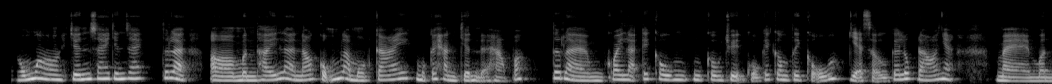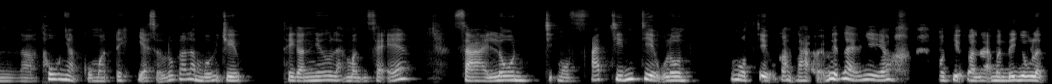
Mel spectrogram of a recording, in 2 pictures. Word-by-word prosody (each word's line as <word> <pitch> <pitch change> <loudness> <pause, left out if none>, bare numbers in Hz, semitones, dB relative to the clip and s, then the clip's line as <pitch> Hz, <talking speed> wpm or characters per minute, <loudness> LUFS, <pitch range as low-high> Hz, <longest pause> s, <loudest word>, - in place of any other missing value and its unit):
Đúng 205 +6 +5
rồi, 235 -5 +3
chính 235 +2 +4
xác, 265 +1 +3
chính 255 0 +5
xác. 275 0 0 0.2
Tức 295 - -1
là, 240 -7 +2 0.2
ờ, 185 -2 +1
mình 190 0 +2
thấy 205 +2 0
là 260 -4 +1
nó 210 +4 -1
cũng 240 +6 +2
là 270 - +1
một 180 -3 -1
cái 230 +7 -2
một 215 -5 0
cái 255 - -1
hành 200 -5 0
trình 185 0 0
để 165 +1 -6
học 170 -1 -7
á, 240 - -1 0.3
tức 290 -1 0
là 190 -7 +1 0.2
quay 225 -1 0
lại 220 - -3
cái 245 - -3
câu 215 -2 -1 0.2
câu 205 -1 -2
chuyện 195 0 -2
của - - -6
cái 225 - -6
công 215 -3 -2
ty 205 - -1
cũ 185 -1 -3
á, 260 - -22
giả 185 -5 0
sử 155 -2 -6
cái 225 - -1
lúc 260 +1 0
đó 200 -1 -2
nha, 240 0 +1 0.4
mà 165 -4 -2
mình 155 -1 -5
ờ, 150 -1 -10
thu 240 -1 +3
nhập 220 -5 +2
của 150 - -6
mình 160 0 -6
đi, 185 0 -6
giả - - -2
sử 155 - -7
lúc 205 - -3
đó 235 - -3
là 240 - 0
10.000.000 180 -1 +1 0.4
thì 180 - 0
gần 175 0 +1
như 190 +2 +1
là 195 0 -2
mình 160 -2 -3
sẽ 205 +10 -2 0.5
xài 170 -1 +1
luôn 185 +1 +3
chỉ - - -7
một 160 -3 -4 0.2
phát 215 +1 -2
9.000.000 230 -3 +4
luôn, 185 0 +5 0.4
1.000.000 225 - +2
còn 195 -3 -3
lại 180 0 -1
bạn - - -2
biết 255 -1 +8
làm 270 -4 +5
cái 195 - -2
gì 220 -3 +3
hông? 225 +4 +2 0.4
1.000.000 190 -2 +1
còn 180 -2 +2
lại 175 0 -1
mình 180 -1 +3
đi 185 - +7
du 190 -1 +8
lịch. 185 - +5
200 Hz, 250 wpm, -22 LUFS, 180-230 Hz, 0.5 s, biết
